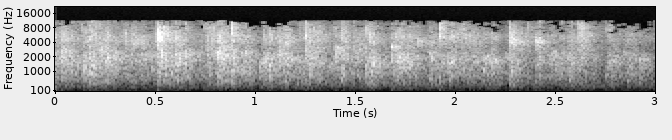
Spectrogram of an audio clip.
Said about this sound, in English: We have great joy to have you with us here in the church tonight. And if you are new, you stay silent, but all the regulars are going to give you an enthusiastic, warm round of applause. Let's welcome our guests.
